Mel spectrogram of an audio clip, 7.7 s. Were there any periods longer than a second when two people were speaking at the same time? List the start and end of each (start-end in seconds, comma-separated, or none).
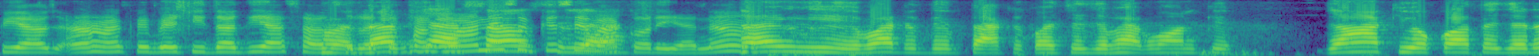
none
